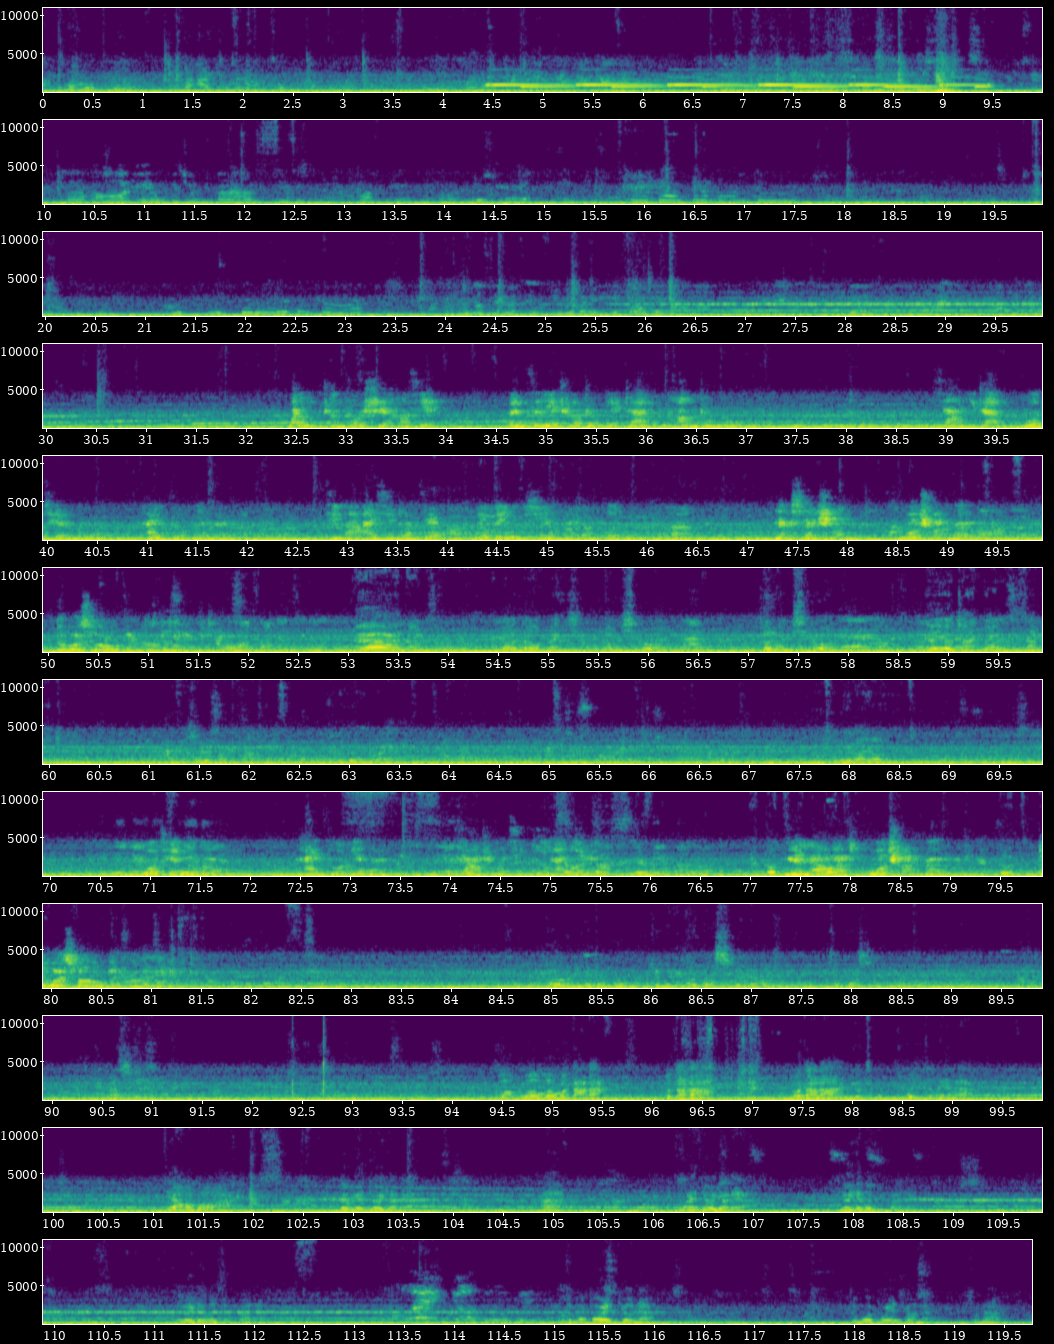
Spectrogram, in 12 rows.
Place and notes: Yangpu District, Shanghai - The elderly and children
The elderly and children, from Wujiaochang station to Siping Road station, Binaural recording, Zoom H6+ Soundman OKM II
Yangpu, Shanghai, China, 25 November 2013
